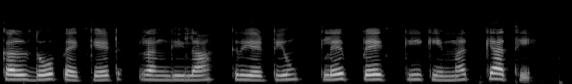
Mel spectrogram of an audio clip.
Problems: background sounds at intervals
